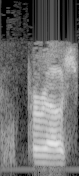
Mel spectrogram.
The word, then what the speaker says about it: Perosh: Is it Perosh? I've heard it pronounced both ways. Yeah, I have too. I call it Perosh.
